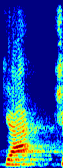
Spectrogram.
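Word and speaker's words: catch: लक्षात घ्या त्याच्यानंतर आहे कॅच आता कॅच हा शब्द वाचन करताना टीटी हा जो लेटर आहे तो सायलेंट होताना दिसत आहे आणि सीचा उच्चार च असा करायचा आहे म्हणजे कॅ च त्याच्यानंतर आहे ब च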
